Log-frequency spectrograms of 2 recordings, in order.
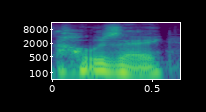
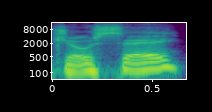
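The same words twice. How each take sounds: First: The name begins with a soft, non-J sound. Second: The name begins with a hard J sound. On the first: The speaker calls it wrong. "you don't pronounce the J like that" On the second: The speaker calls it right. "It actually is a hard J"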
